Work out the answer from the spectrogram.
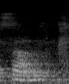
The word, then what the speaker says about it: sind: But the thing is that in Austrian German, E is pronounced as A. So then you have sand, and then if it's then reduced, then it will be closer to done for the sind.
